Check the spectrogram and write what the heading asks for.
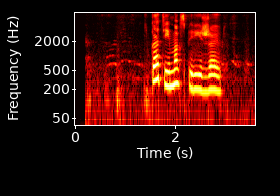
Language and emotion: Russian, neutral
